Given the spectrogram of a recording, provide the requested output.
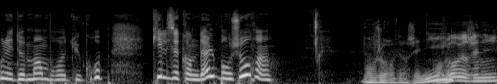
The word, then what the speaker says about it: Kill the Candle: et Pierrick, tous les deux membres du groupe Kill the Candle. Bonjour. Bonjour Virginie. Bonjour Virginie. Je l'ai bien prononcé ? Oui, c'est ça, Kill the Candle.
